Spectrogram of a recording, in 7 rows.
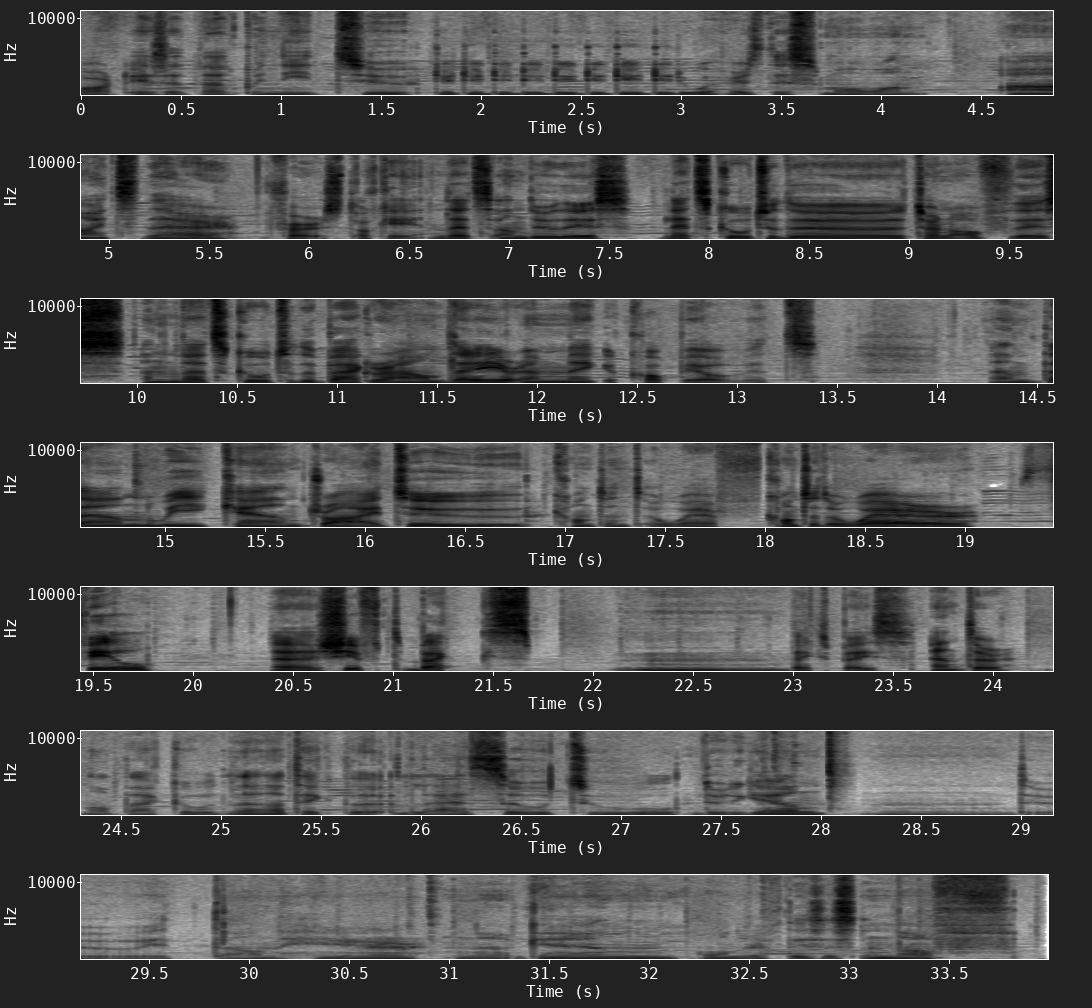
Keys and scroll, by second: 17.9 shift+BackSpace, 23.6 Return, 28.0 shift+BackSpace, 28.1 shift+Return.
